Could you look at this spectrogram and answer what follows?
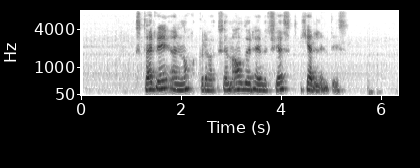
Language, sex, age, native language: Icelandic, female, 60-69, Icelandic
